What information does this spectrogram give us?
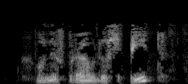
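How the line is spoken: Whispering. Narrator (Russian): шепотом сказал он

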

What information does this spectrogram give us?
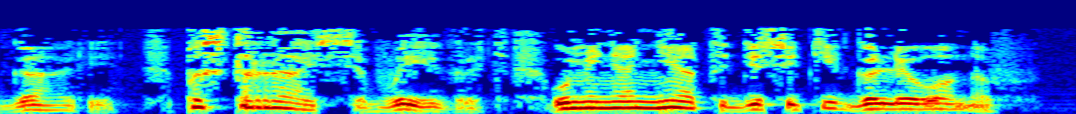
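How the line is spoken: Pleading whisper. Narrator (Russian): Перси чуть не взмолился шепотом

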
